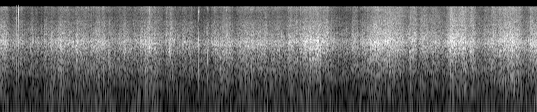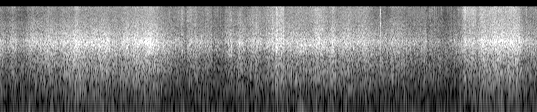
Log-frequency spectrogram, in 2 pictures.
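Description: A foil blanket crinkles and rustles as it is unfolded.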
